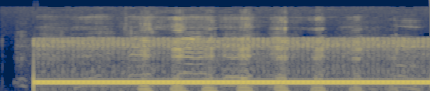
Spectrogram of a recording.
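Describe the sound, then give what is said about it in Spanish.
After a phone call is hung up, a loud, steady telephone tone starts abruptly after a faint click and holds without a break, with a faint muffled voice murmuring rhythmically underneath. “una vez más, no me cuelgue el teléfono.”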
